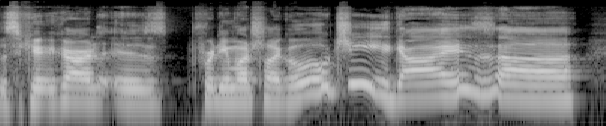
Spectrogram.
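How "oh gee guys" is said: put-on nervous cartoon teen voice, pitched higher. Retelling what a security guard says, in a Morty impression. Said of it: "I don't know why I'm doing a Morty impression".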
